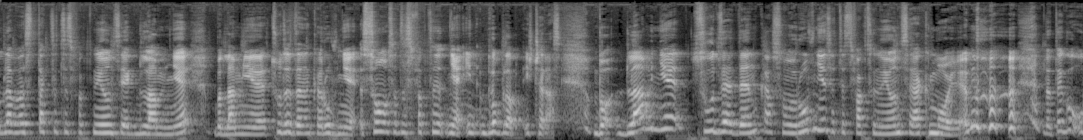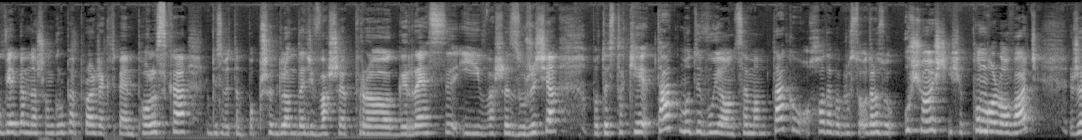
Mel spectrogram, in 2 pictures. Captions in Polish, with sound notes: dla was tak satysfakcjonujący jak dla mnie? Bo dla mnie cudze denka równie są satysfakc Nie bl jeszcze raz, bo dla mnie cudze denka są równie satysfakcjonujące jak moje. [śmiech] Dlatego uwielbiam naszą grupę Project Pska, lubię sobie tam poprzeglądać wasze progresy i wasze zużycia, bo to jest takie tak motywujące. Mam taką ochotę po prostu od razu usiąść i się pomalować,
